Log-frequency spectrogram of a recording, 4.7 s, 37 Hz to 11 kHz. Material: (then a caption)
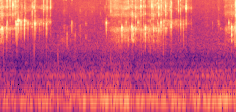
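Plastic. A rainbow articulated plastic fidget slug hangs from the fingers and is shaken and bent so its segments click. The result is a dense run of quick, bright clicks and rattles, centred around 2.5 kHz, over a steady low rumble, with pauses of a second or two.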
